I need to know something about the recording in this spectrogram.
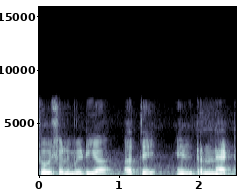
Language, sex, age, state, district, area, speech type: Punjabi, male, 30-45, Punjab, Barnala, rural, spontaneous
